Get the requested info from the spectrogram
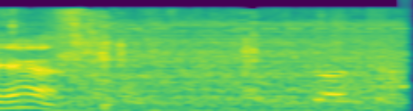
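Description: A man's voice calls out briefly, then a steady low running noise carries on: the water pump draining the puddle.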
